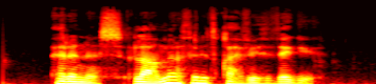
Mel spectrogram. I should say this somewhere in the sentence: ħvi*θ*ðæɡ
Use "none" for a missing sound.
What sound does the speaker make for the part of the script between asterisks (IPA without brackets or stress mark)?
θ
